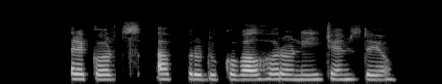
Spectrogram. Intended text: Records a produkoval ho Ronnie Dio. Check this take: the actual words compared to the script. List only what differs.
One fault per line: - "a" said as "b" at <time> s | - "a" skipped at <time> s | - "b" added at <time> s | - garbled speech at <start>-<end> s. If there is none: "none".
- "James" added at 3.3 s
